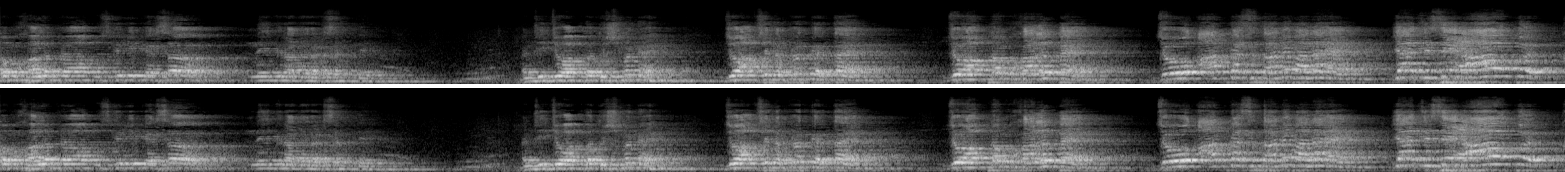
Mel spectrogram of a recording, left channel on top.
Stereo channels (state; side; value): normal; both; correlation 0.50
